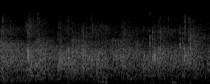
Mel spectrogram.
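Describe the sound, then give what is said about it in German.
A church audience applauds with faint, steady, dense clapping that carries on evenly for the whole stretch and never builds into a peak. “Ich hatte so gedacht, wir können einfach mal einen Applaus geben für das tolle Team und für die ganze Gemeinde und für unseren Herrn. Applaudiert mal, darf man das?”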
